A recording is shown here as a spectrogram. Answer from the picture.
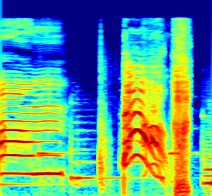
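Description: Cartoon pig characters' voices: a high-pitched held vocal sound, then a rising-and-falling call and a short pig snort near the end, over light background music.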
